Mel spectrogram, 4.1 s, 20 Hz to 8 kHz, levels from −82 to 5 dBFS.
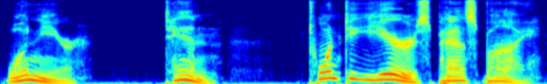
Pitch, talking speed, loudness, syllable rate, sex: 135 Hz, 100 wpm, -16 LUFS, 3.1 syllables/s, male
